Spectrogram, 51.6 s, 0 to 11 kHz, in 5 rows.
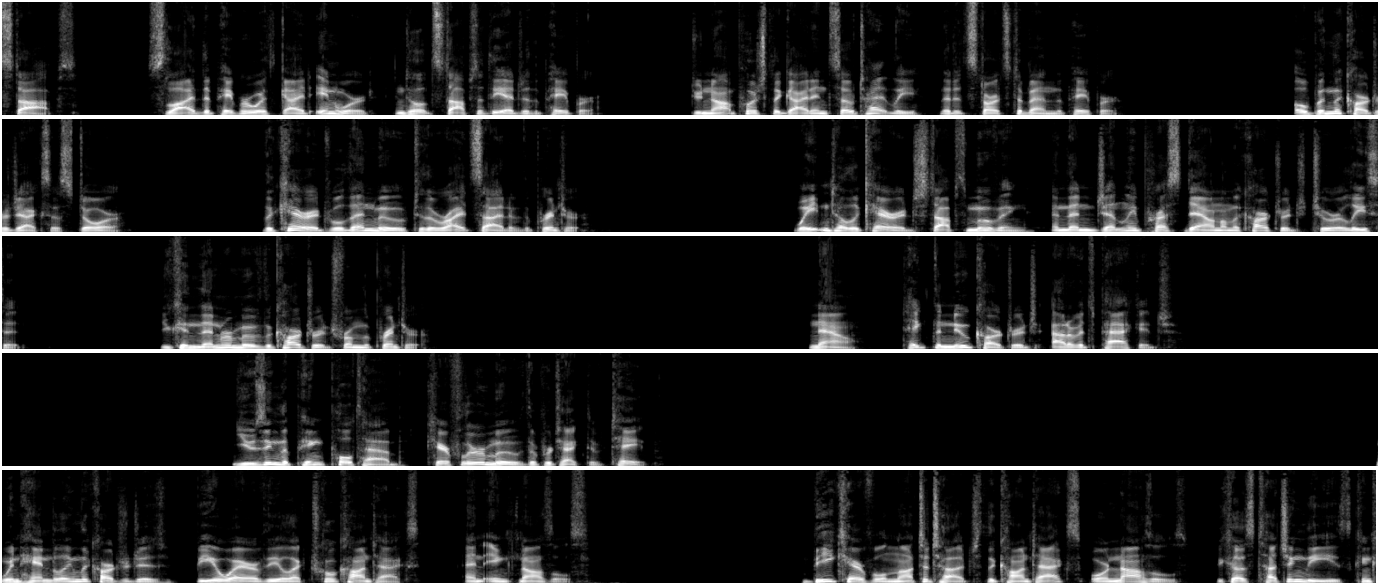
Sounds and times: Speech: 0:00.0 - 0:04.6, 0:05.2 - 0:08.5, 0:09.7 - 0:11.3, 0:12.3 - 0:14.8, 0:16.3 - 0:20.9, 0:21.8 - 0:23.9, 0:26.7 - 0:29.6, 0:32.7 - 0:36.0, 0:41.3 - 0:45.8, 0:47.3 - 0:51.5.

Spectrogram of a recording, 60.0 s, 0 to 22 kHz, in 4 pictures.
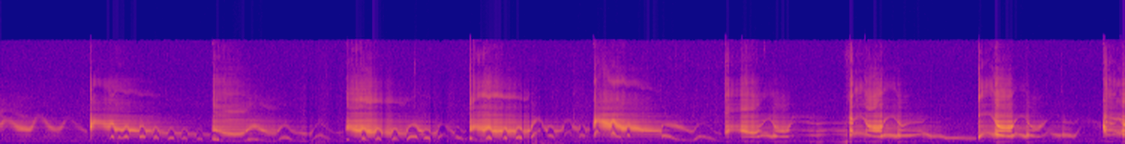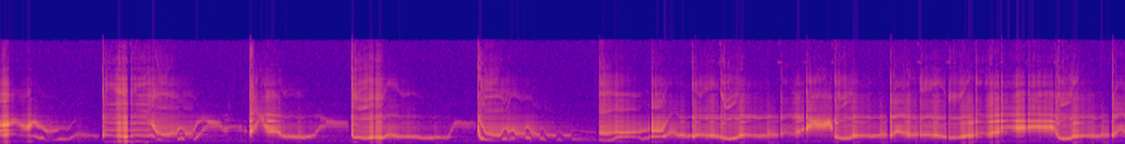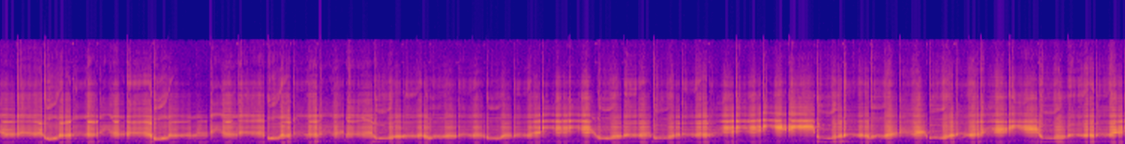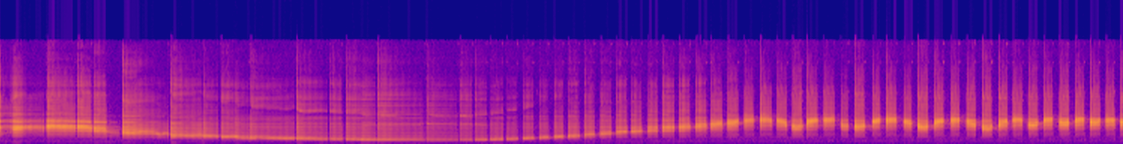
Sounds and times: Music: 0:00.0 - 0:56.9.

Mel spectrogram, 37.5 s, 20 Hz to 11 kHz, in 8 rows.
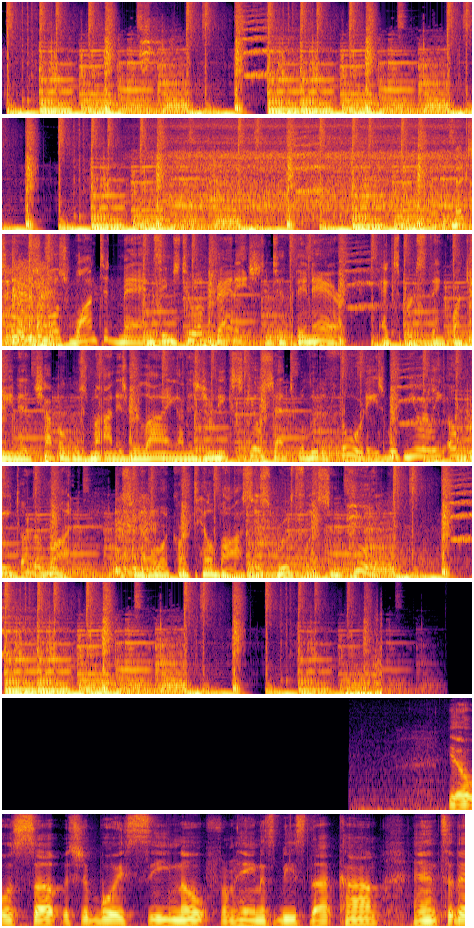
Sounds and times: Music: 0:00.0 - 0:28.0
Speech: 0:09.2 - 0:22.7, 0:32.7 - 0:37.5.

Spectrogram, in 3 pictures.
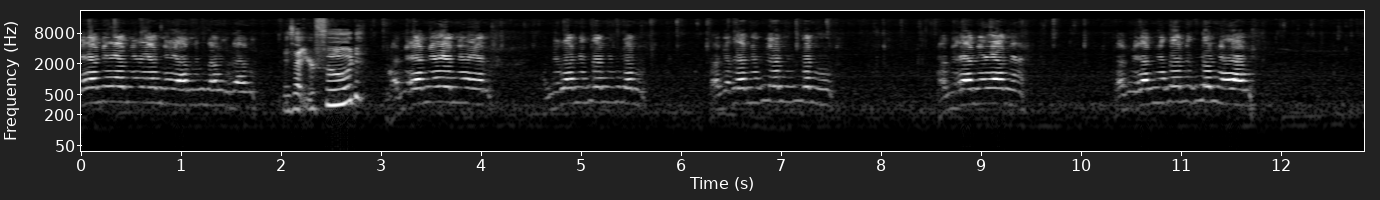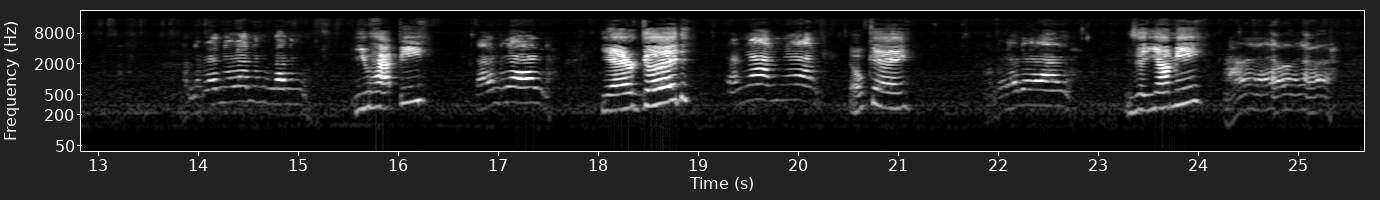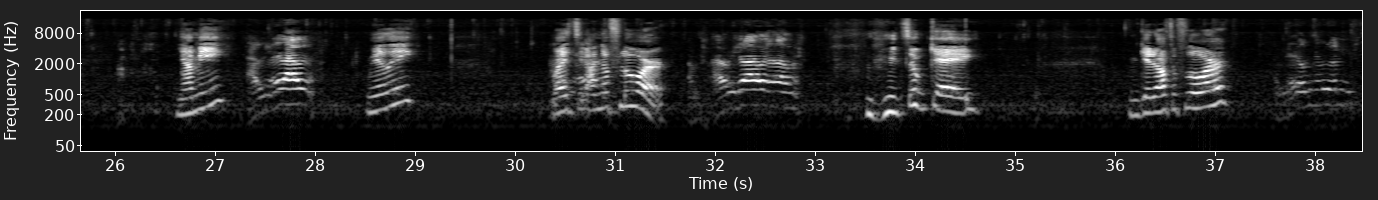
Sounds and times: Speech: 0:02.0 - 0:02.9, 0:15.6 - 0:16.4, 0:18.0 - 0:19.0, 0:20.5 - 0:21.2, 0:23.3 - 0:24.1, 0:26.6 - 0:27.2, 0:28.5 - 0:29.1, 0:30.4 - 0:31.6, 0:33.7 - 0:34.7, 0:36.1 - 0:37.2.

